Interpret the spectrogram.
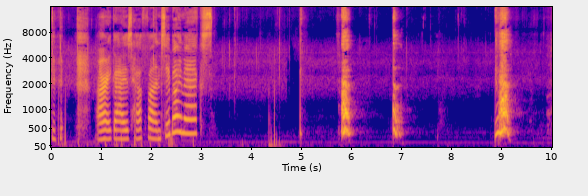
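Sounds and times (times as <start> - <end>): dog barking: 5.8 - 6.2, 6.8 - 7.1, 8.9 - 9.4.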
